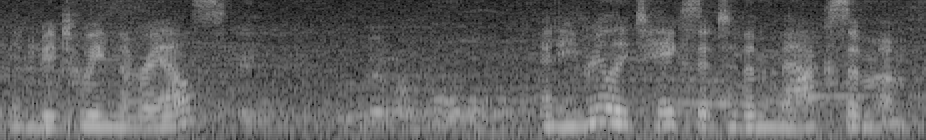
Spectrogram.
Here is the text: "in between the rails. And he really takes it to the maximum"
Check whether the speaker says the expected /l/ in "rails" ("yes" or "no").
yes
